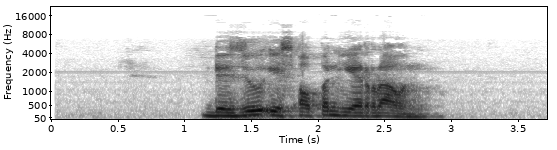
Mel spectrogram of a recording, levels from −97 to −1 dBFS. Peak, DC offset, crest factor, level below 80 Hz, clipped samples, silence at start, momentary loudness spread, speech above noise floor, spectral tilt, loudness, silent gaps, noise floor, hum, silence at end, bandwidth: 0 dBFS; under 0.1%; 16 dB; -46 dBFS; under 0.1%; 1.15 s; 12 LU; 49 dB; -7.5 dB/octave; -13 LUFS; none; -61 dBFS; none; 0.9 s; 7.6 kHz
